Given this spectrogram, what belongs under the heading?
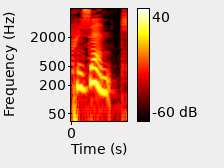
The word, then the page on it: present: anglais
